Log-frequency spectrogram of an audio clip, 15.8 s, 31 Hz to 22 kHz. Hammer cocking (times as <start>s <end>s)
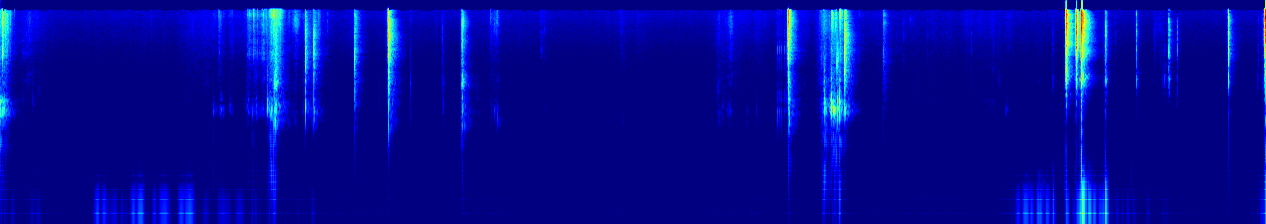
13.3s 13.9s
